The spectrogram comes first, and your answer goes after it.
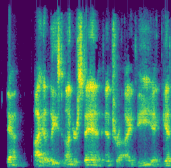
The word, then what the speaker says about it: Entra: that's a good feedback people cannot pronounce entra I've seen people talk about entra and we have been thought um intra as in Nissan Sentra so so that's how people know it's intra Tom how many years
